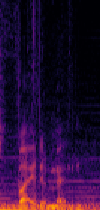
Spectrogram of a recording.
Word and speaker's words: vitamin: pronounced tomato then there's vitamin Americans stress the first syllable and pronounce the second syllable like Min like in minute but Brits stress the second syllable and pronounce the I like in it and let's not forget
